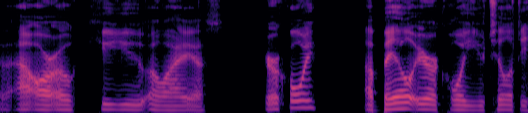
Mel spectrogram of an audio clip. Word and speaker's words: Iroquois: Iroquois.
